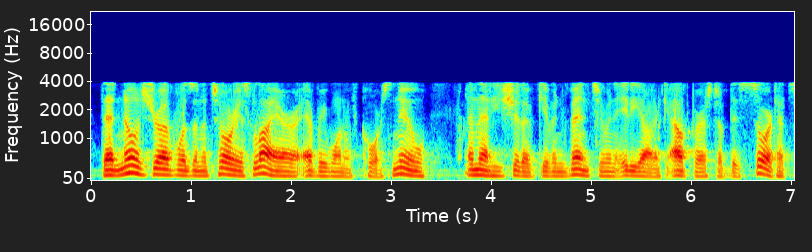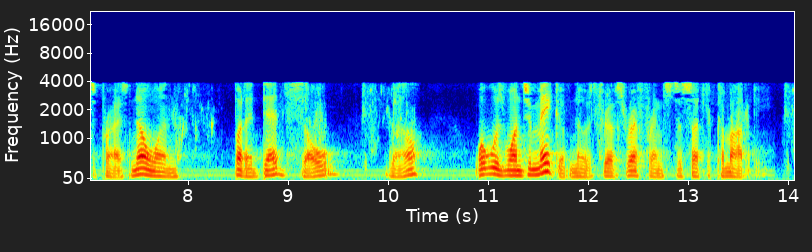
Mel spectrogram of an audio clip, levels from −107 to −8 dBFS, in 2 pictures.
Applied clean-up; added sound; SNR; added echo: neural separator model SepFormer DNS4.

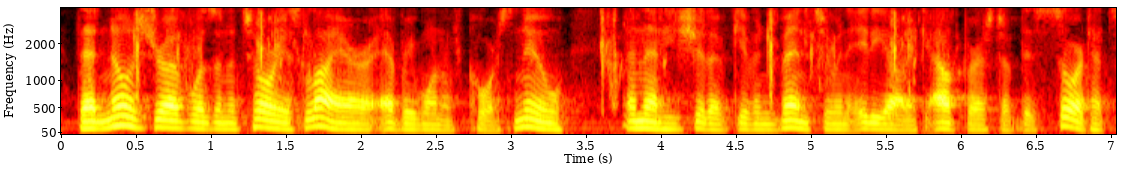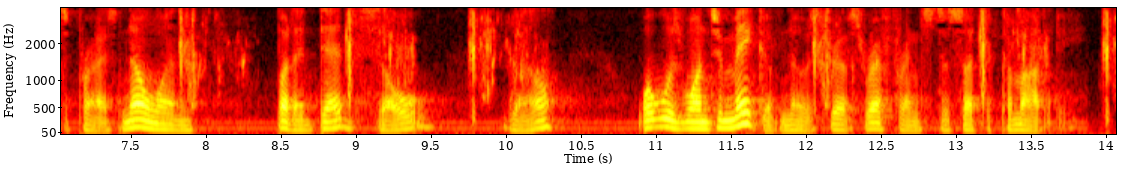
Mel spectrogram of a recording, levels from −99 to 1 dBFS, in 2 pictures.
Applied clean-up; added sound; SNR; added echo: none; Splash, splatter; 19 dB; none.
